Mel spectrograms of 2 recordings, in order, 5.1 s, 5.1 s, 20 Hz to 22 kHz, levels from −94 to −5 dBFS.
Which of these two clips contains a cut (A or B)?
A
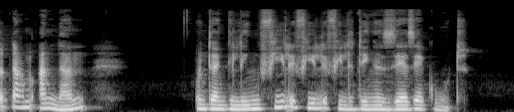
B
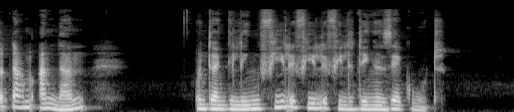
B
